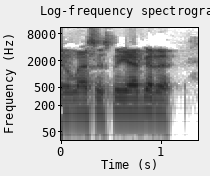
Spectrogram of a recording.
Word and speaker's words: Alesis: I think that's how you say it, Alesis.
